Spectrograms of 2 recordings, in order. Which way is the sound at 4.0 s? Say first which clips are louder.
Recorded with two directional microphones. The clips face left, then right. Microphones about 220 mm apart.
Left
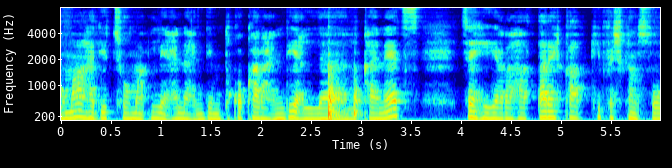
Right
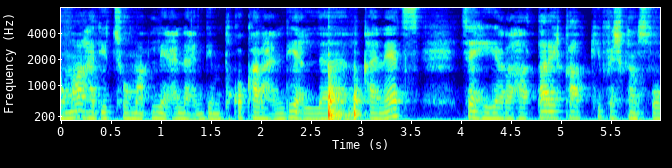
Left 5 dB; 50° left (ahead or behind).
